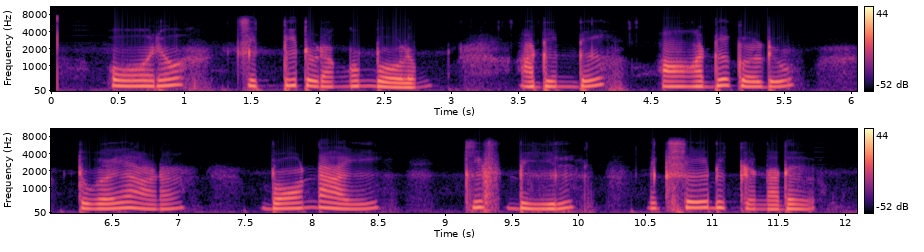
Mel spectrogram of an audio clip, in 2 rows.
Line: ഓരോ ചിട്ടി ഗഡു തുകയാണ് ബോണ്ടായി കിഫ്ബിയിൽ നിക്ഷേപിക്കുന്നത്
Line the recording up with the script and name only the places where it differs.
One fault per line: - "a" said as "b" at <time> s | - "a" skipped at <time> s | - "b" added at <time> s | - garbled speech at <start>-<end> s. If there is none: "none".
- "തുടങ്ങുമ്പോഴും അതിന്റെ ആദ്യ" added at 1.8 s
